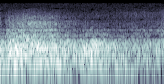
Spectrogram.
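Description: A thrown grenade blast rolls out as a loud, steady roar of harsh, crackling noise that holds for over a second, then ends with a brief sharp crack.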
